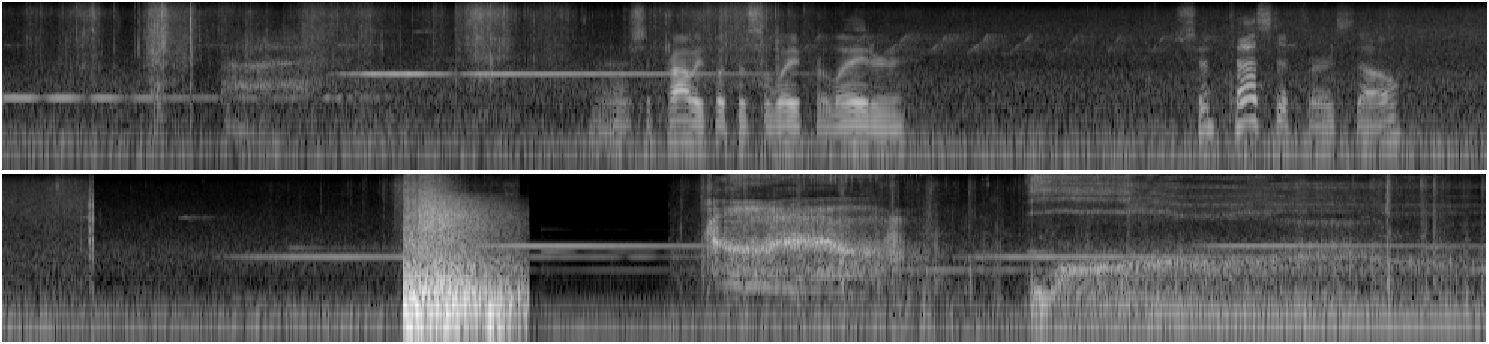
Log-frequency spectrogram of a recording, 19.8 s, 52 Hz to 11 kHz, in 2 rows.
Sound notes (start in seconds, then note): 1.5 whispers; 12.6 gun Shot; 14.6 zombies Groaning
